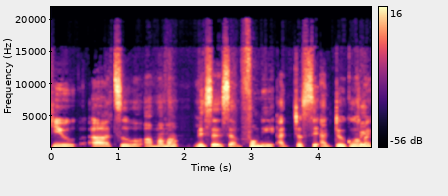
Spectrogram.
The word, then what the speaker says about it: Funmi Ajose-Adeogun: Funmi Ajose-Adeogun. Am I correct with the pronunciation?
